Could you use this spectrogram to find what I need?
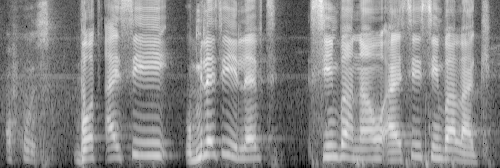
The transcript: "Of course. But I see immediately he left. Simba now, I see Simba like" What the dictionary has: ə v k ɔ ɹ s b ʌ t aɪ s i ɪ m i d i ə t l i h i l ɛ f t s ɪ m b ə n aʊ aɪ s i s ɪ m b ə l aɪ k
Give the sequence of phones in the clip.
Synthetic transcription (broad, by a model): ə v k ɔ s b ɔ t aɪ s i m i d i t i h i l ɛ f t s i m b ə n aʊ aɪ s i s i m b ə l aɪ k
